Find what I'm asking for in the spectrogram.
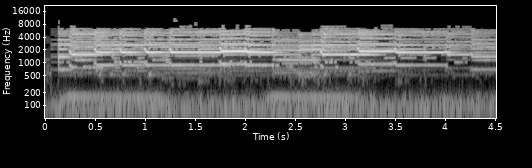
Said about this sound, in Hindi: अरे फोन की घंटी बज रही है हाँ।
